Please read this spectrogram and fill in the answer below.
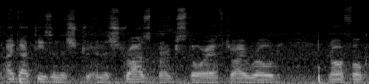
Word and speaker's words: Strasburg: That's actually how it's pronounced. For 20 years, I always said Strasburg. It's pronounced Strasburg.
